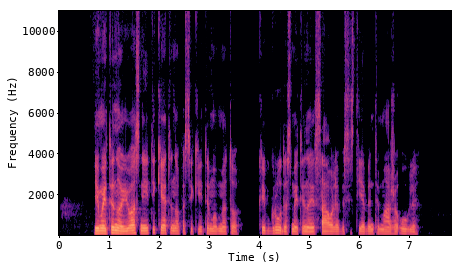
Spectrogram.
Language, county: Lithuanian, Vilnius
